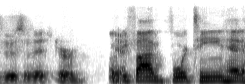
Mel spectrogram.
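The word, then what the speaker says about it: Vučević: Nikola Vucevic. Yeah, or So some people say Vucevic, or people say it different, but I think it's Vucevic.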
